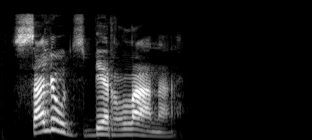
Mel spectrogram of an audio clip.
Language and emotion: Russian, positive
